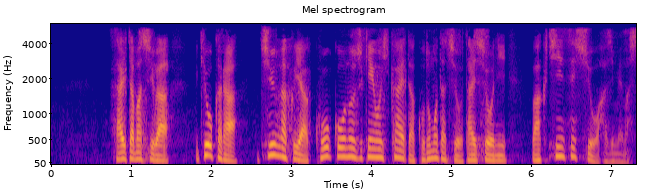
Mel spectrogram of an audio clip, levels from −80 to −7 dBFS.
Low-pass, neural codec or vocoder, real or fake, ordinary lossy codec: 5.4 kHz; codec, 24 kHz, 1.2 kbps, DualCodec; fake; AAC, 24 kbps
